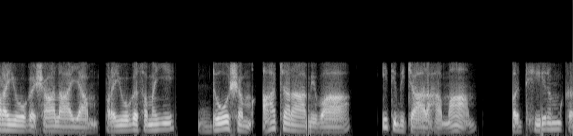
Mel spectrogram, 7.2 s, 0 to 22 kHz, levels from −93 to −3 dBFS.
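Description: At 2.18 to 2.20 s, 3.84 to 3.89 s and 6.76 to 6.79 s the speech drops into hard-edged silence, each hole about 20 ms, roughly one lost packet. This is packet loss on an ADPCM call. The decoder's adaptive predictor and step size lose track of the sender's, so the speech returns with brief, slight distortion that settles over some tens of milliseconds. A PCM dropout would resume cleanly.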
